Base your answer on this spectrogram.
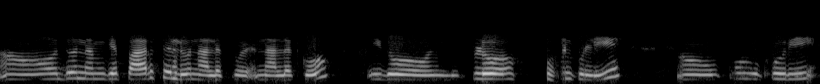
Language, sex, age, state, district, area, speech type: Kannada, female, 18-30, Karnataka, Bangalore Rural, rural, conversation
